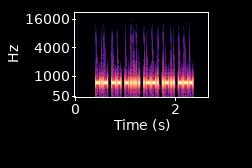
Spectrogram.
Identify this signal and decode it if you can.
Morse code, heard as a keyed tone, about 46 wpm, 700 Hz. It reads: KM6PLO
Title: USA Call Signs - 6 Characters - 45wpm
